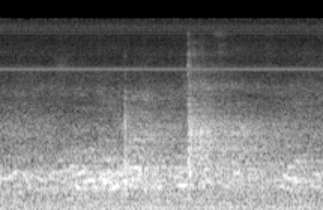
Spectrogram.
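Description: A hockey stick clacks sharply against a puck.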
